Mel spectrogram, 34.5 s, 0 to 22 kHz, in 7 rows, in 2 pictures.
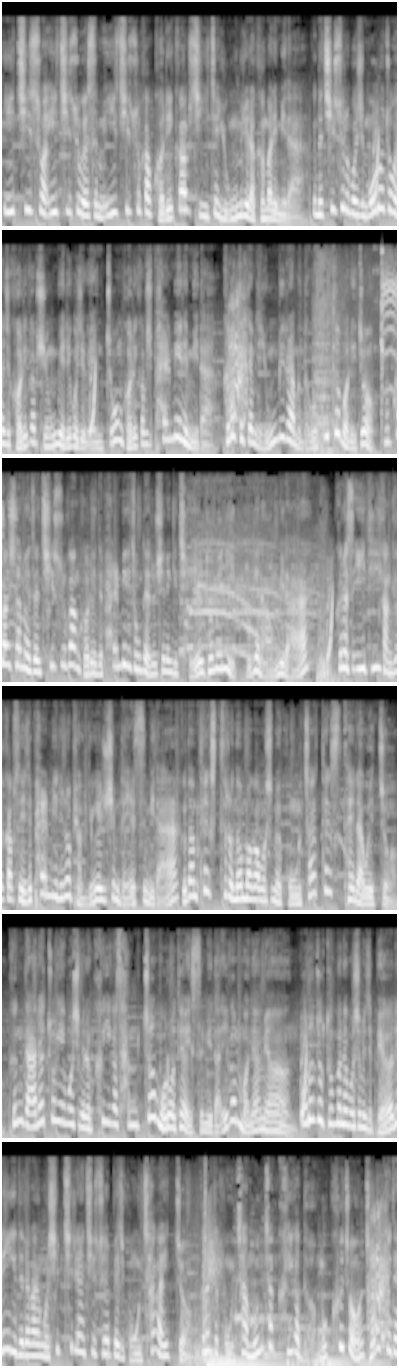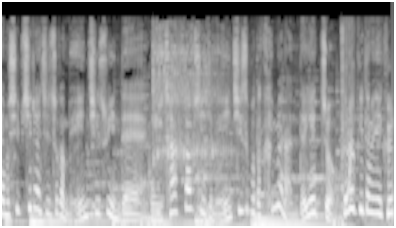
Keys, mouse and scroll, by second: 15.5 click, 17.7 click.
